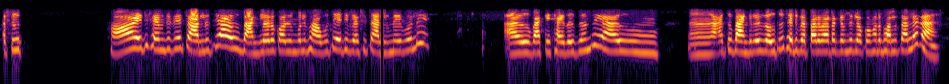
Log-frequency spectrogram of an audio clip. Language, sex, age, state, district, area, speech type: Odia, female, 45-60, Odisha, Angul, rural, conversation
